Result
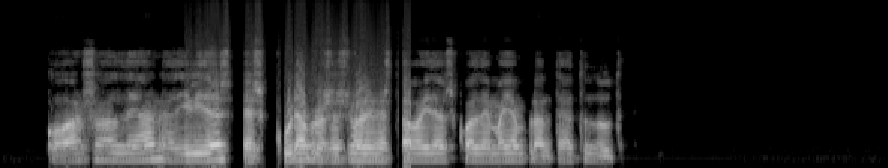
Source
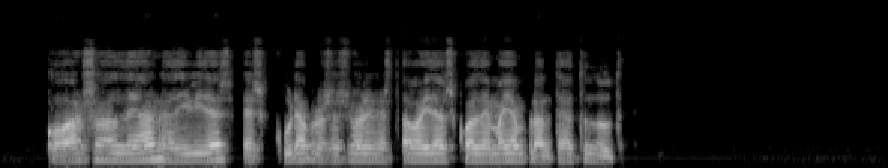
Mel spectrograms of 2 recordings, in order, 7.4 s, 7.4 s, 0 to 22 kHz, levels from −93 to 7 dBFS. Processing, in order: 1.55–3.43 sample leveller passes 2; gain -1.5 dB

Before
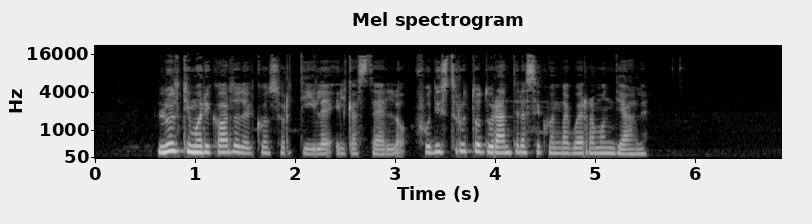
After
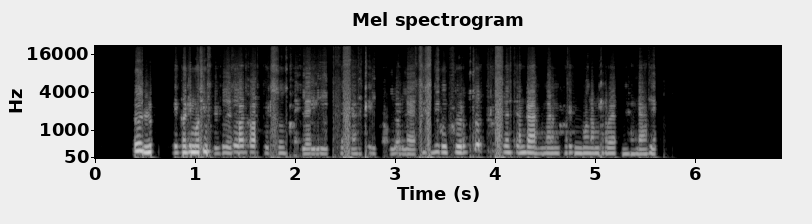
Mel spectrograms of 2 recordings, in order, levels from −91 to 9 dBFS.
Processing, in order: slices in reverse order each 80 ms, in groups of 5; spectral noise reduction 27 dB; running maximum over 5 samples

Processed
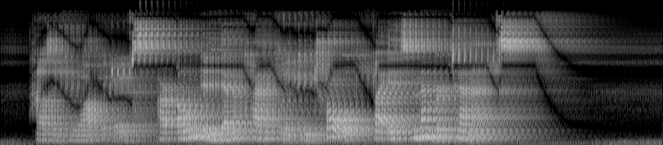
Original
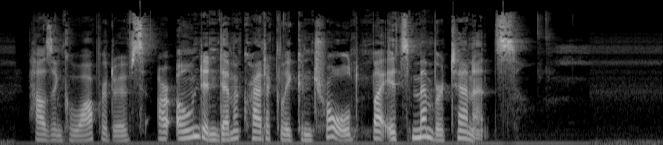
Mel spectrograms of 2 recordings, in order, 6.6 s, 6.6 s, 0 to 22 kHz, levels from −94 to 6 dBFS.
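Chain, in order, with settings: AM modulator 39 Hz, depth 90%; flutter echo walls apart 9.9 m, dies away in 1.3 s; envelope phaser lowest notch 430 Hz, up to 3400 Hz, full sweep at -25.5 dBFS; gain +8 dB

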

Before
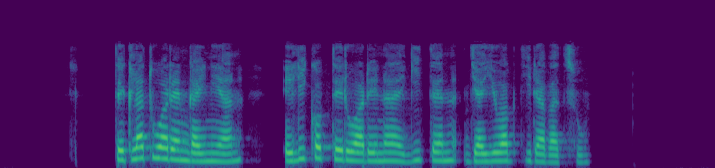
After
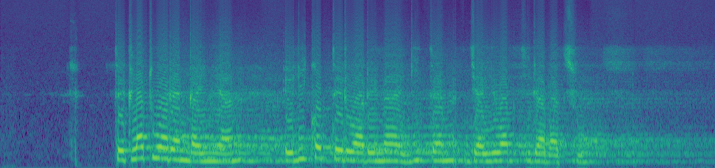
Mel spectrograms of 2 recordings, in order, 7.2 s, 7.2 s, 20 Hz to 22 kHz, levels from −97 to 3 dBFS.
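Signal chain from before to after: power-law curve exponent 0.5; diffused feedback echo 0.476 s, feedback 51%, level -9.5 dB; gain +4.5 dB

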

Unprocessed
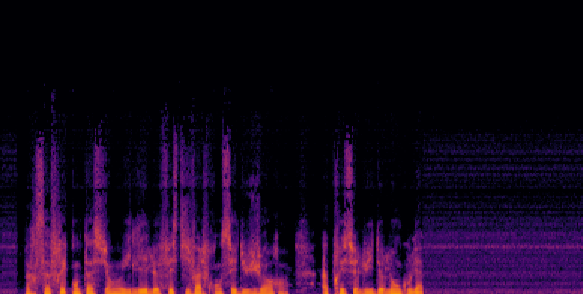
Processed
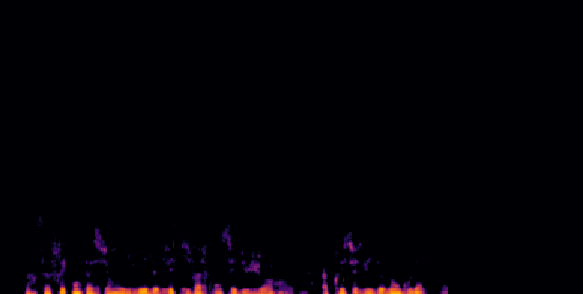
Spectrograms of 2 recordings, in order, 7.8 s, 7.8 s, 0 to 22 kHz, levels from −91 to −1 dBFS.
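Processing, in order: reverse delay 0.205 s, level -11.5 dB; spectral expander 2.5:1

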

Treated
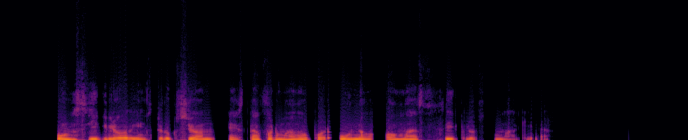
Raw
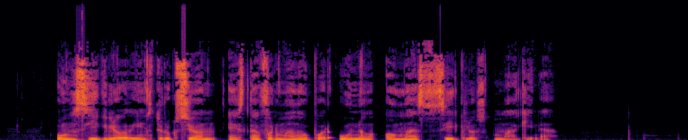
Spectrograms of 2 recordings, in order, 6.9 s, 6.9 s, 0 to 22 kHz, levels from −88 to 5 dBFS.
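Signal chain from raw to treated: half-wave gain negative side -3 dB; air absorption 200 m; low-pass opened by the level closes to 620 Hz, open at -25.5 dBFS; high shelf 2900 Hz -7.5 dB; crossover distortion -48 dBFS; upward expander 1.5:1, over -41 dBFS

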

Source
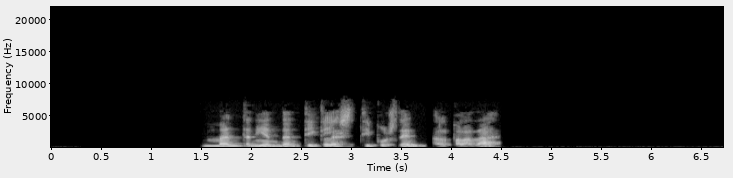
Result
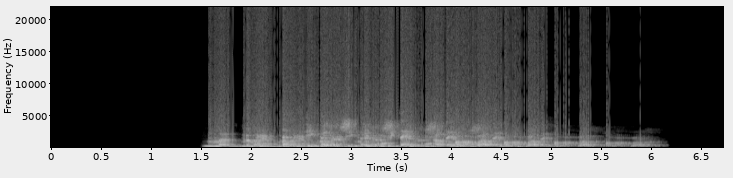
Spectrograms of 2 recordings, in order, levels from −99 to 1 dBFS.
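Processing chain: repeated pitch sweeps -9.5 st, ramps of 1.16 s; HPF 660 Hz 12 dB/oct; tilt -4 dB/oct; compressor 8:1, threshold -35 dBFS, peak gain reduction 14 dB; on a send: early reflections 33 ms -14 dB, 68 ms -10 dB; on the sum: echoes that change speed 0.247 s, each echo -1 st, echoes 3; in parallel at -9.5 dB: requantised 6-bit, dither none; on the sum: gain +3.5 dB

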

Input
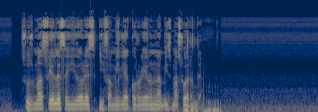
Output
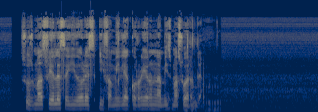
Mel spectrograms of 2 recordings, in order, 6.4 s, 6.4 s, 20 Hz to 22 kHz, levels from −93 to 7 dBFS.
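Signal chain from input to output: HPF 1300 Hz 12 dB/oct; gain +3.5 dB

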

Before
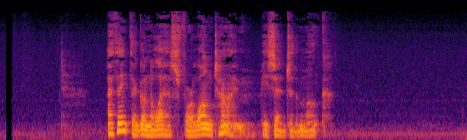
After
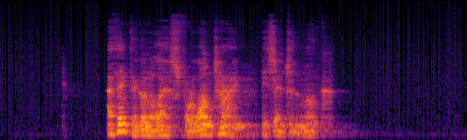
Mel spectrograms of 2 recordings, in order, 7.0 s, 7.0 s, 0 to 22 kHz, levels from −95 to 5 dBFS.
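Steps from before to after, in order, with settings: pitch shift by moving bins -1 st; HPF 92 Hz; gate -43 dBFS, range -23 dB; high shelf 4600 Hz -12 dB; harmonic-percussive split harmonic +6 dB; bell 1300 Hz +10 dB 2.5 oct; formant shift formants +3 st; crackle 260/s -39 dBFS; flange 0.68 Hz, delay 5.7 ms, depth 4.5 ms, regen -63%; on a send: reverb RT60 0.95 s, pre-delay 27 ms, DRR 20.5 dB; on the sum: gain -3 dB

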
